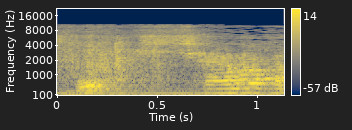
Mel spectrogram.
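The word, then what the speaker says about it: mokṣa: S 밑에 점에가 들어 있습니다. 그래서 뭐 인쇄가 잘못된 것이 아니고 복사가 잘못된 것도 아니고 S 밑에 점 들어가 있습니다. 그래서 읽을 때는 이제 인도식 발음으로서는 목샤라고 합니다.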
